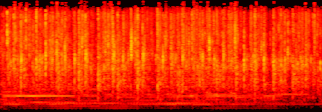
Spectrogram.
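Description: An audience applauds the Lord during a French-language church service, a dense, continuous clatter of hand claps with sustained low tones running beneath.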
